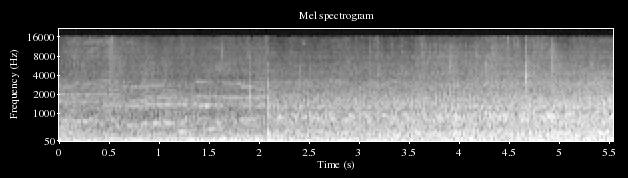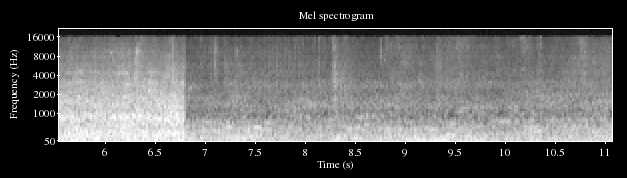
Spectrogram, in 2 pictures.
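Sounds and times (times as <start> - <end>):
low street rumble: 0.0 - 10.6
faint indistinct voices: 0.0 - 11.0.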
